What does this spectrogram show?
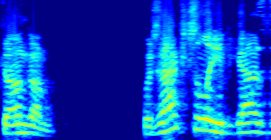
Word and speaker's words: Gangnam: much for Gangnam Style what really annoys me is when someone pronounces that and they keep calling it Gangnam Style and I'm like no that is not pronounced properly it is Gangnam which actually if you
